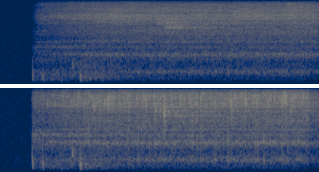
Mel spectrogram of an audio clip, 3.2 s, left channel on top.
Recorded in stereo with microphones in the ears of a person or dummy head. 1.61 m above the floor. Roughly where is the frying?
Right.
